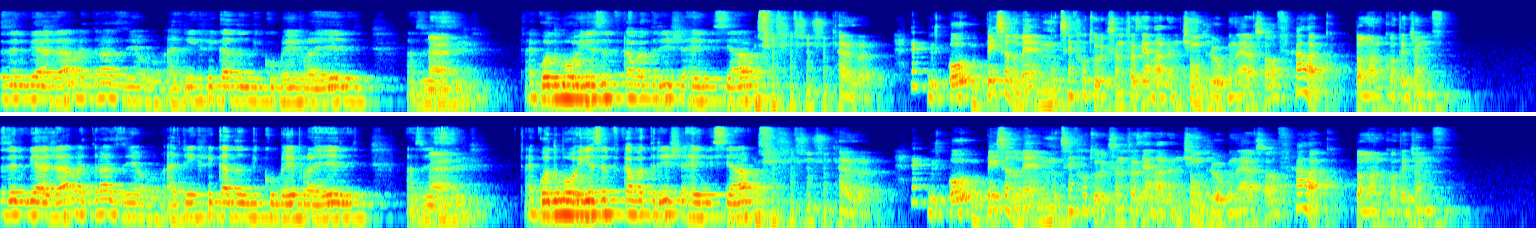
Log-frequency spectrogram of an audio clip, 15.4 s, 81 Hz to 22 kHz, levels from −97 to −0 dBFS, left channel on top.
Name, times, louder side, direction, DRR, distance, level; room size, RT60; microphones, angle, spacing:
voice 1, 0.0-3.6 4.1-4.7 5.2-7.6, right 2 dB, 60° right, 5 dB, 0.6 m, -27 dB
voice 2, 4.3-4.7 7.5-8.7 9.0-14.4, left 3 dB, 60° left, 4 dB, 0.6 m, -32 dB
4.3 x 2.6 x 4.5 m, 0.76 s
head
